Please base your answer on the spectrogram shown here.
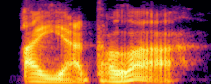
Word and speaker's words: Ayatollah: Ayat and Allah. I'll say that a few times faster. Ayatah. Ayatah. Ayatah.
